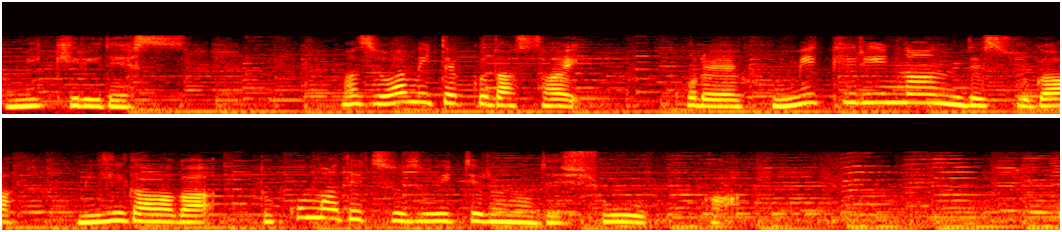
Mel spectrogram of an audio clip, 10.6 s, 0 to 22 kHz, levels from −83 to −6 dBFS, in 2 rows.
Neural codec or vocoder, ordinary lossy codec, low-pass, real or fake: none; none; 7.2 kHz; real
